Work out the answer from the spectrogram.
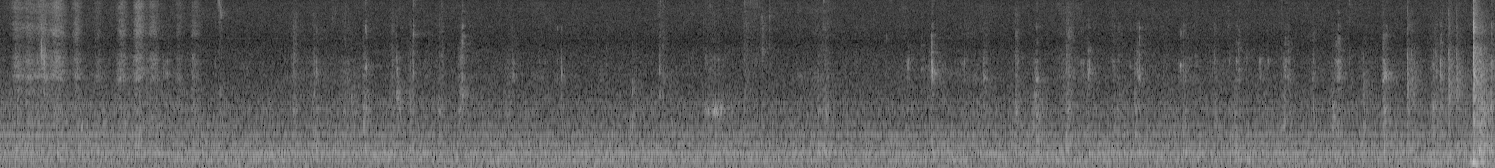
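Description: Close-miked mouth sounds of a person eating a bite of sambusa pastry: a short crisp crackle in the first second or so, then soft, scattered chewing clicks, with a sharper click near the end.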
